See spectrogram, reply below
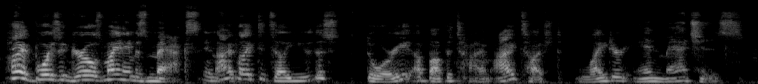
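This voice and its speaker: A man's voice: on the high side, big pitch swings, unhurried, few pauses, breathy edge, full character voice. A man voicing an earnest, childlike young dog in a children's storybook, speaking simply to kids. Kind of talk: children's storybook read aloud.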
